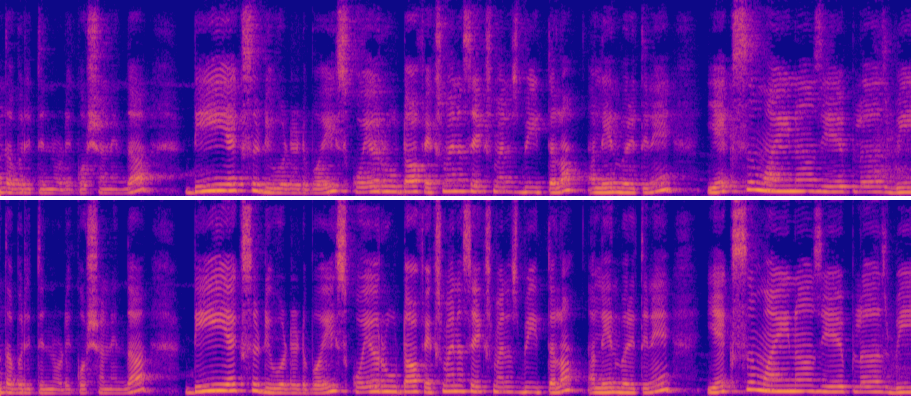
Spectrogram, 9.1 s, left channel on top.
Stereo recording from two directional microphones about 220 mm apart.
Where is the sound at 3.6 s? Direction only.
45° right (ahead or behind).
